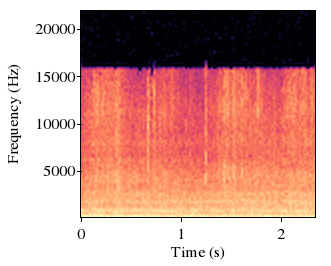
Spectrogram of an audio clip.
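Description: Steady background noise inside a shop, mostly a low rumble, with no distinct event.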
